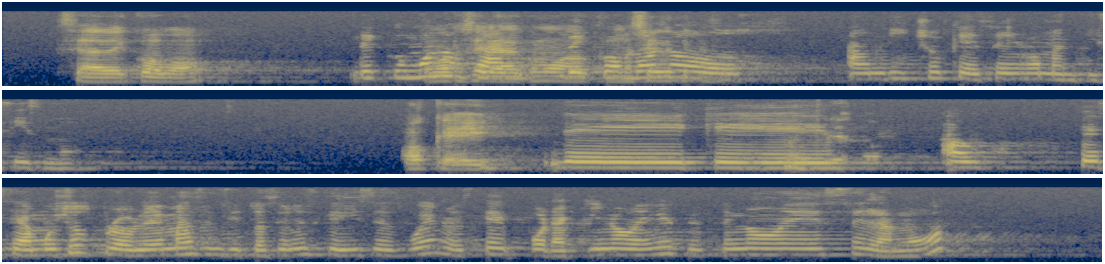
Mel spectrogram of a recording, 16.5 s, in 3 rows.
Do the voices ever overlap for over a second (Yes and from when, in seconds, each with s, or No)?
Yes, from 2.1 s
